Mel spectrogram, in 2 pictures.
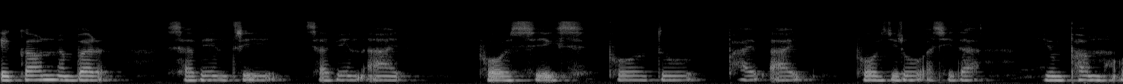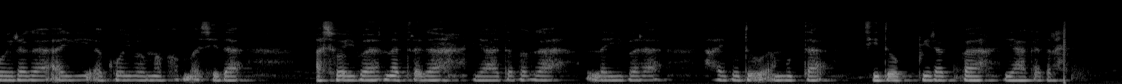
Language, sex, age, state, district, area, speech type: Manipuri, female, 45-60, Manipur, Churachandpur, urban, read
